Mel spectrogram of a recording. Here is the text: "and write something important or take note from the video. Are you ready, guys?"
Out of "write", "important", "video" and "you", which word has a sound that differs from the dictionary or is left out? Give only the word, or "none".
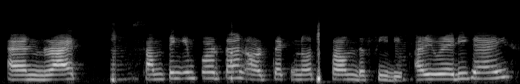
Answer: video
